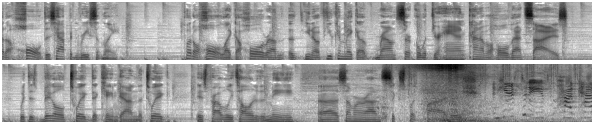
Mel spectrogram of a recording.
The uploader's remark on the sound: podcasts live from Cafe Anyway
